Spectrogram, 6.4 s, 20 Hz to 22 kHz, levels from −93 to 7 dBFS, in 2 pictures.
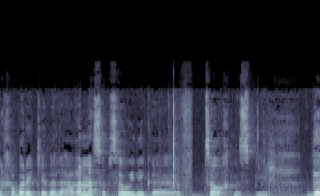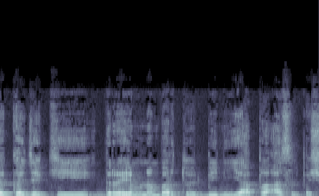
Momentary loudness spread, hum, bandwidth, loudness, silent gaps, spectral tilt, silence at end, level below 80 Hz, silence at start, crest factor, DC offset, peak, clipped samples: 11 LU; none; 12.5 kHz; -22 LUFS; none; -4 dB/octave; 0 s; -62 dBFS; 0 s; 18 dB; under 0.1%; -4 dBFS; under 0.1%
